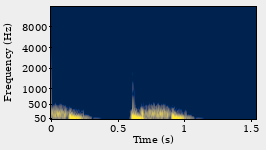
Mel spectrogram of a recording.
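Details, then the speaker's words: Simulated heart sounds on a teaching recording: low beats with a sharp early ejection click and a rumbling murmur filling systole, an ejection click with systolic ejection murmur. "in the next example an ejection click will be introduced and then a systolic ejection murmur will be added now the murmur will be [Music]"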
